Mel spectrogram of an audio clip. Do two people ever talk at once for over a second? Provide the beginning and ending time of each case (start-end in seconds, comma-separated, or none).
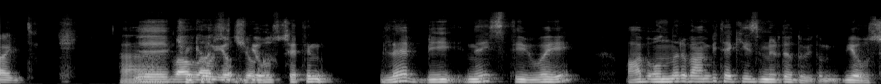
1.3-2.8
